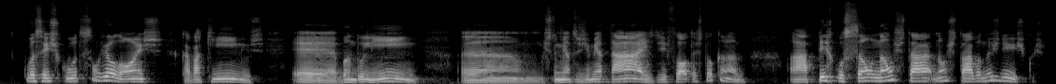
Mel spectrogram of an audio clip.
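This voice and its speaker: A man speaking as a researcher in a documentary interview, explaining at length with frequent restarts. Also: mid-range voice.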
